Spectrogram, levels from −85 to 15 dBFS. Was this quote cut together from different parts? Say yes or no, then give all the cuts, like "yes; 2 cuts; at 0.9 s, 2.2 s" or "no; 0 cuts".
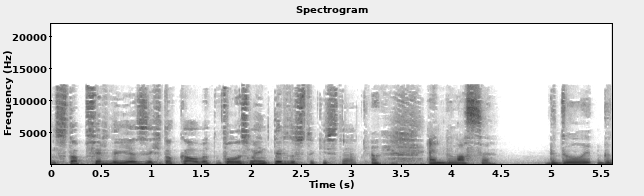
yes; 2 cuts; at 1.5 s, 3.8 s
